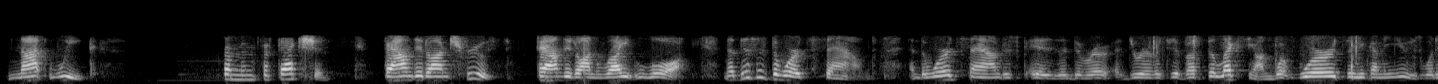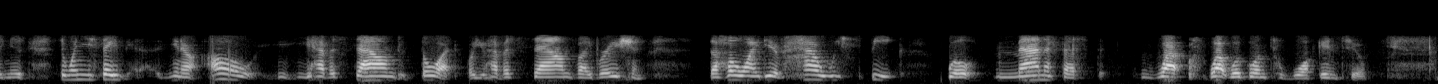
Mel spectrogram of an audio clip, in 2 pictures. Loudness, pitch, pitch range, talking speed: -21 LUFS, 185 Hz, 170-225 Hz, 155 wpm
